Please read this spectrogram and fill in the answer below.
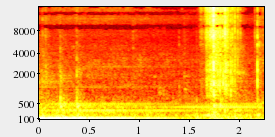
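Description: A low electrical hum fades out in the first second and a half. Near the end a brief dry scrape follows: a knife drawn over crisp, freshly toasted bread.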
